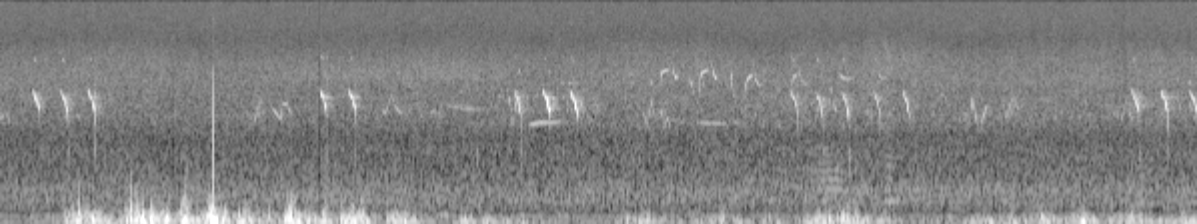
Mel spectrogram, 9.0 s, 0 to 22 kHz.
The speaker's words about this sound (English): Somebody's calling here. I don't know who this is. Could be 4-3. Could be a wild bird. I'm not sure what's going on.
